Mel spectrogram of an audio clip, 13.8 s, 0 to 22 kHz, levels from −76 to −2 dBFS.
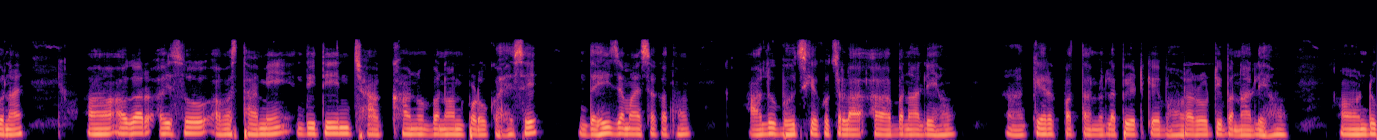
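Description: A speech recording with one brief glitch at 11.83 s, just after "पत्तामे लपेटके": a short, buzzy hold of about 15 ms before the signal picks up again. This is concealed Bluetooth headset packet loss. Voice packets from the headset went missing, which fits two lost frames, and the phone filled the gap by repeating the best-matching recent stretch of waveform. On loud sounds, the mSBC headset codec adds a light graininess.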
